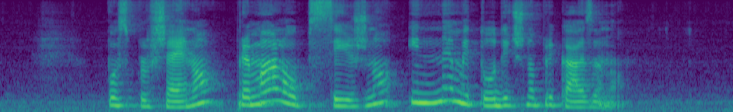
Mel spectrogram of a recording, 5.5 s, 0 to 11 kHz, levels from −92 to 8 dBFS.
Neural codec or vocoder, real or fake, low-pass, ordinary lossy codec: vocoder, 22.05 kHz, 80 mel bands, WaveNeXt; fake; none; none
